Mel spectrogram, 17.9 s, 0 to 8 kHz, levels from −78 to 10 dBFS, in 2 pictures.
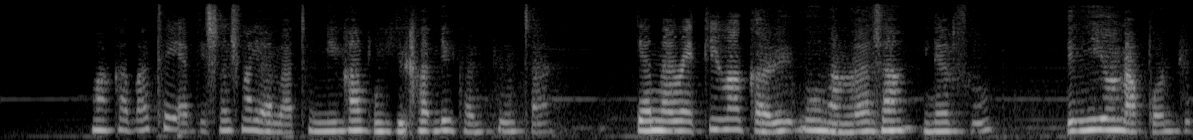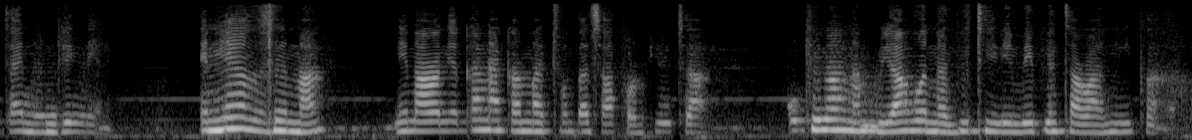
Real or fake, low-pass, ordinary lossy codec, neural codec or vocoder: fake; 7.2 kHz; Opus, 64 kbps; codec, 16 kHz, 0.5 kbps, X-Codec, HuBERT features, trained on general audio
